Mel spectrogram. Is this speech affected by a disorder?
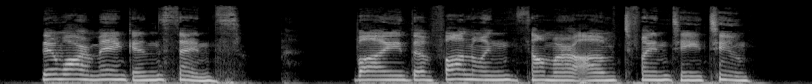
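Yes: motor neurone disease; diagnosed by elimination at hospital in Limerick, began with fatigue and struggling with physical tasks; very limited hand use, hands worst affected, difficulty eating, walking limited but still tries.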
